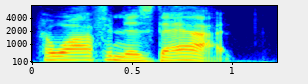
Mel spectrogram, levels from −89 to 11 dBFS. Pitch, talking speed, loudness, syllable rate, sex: 165 Hz, 195 wpm, -17 LUFS, 5.0 syllables/s, female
